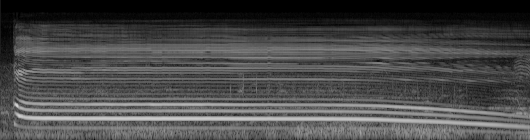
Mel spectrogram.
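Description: A football commentator's long drawn-out goal shout, one loud held note for about nine seconds that falls in pitch near the end.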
